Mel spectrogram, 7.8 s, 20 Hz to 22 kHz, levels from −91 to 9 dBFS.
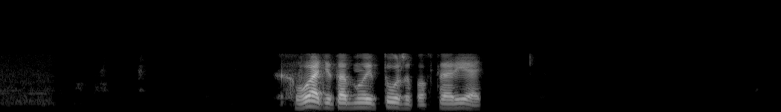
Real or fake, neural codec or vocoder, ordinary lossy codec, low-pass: real; none; none; 3.6 kHz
